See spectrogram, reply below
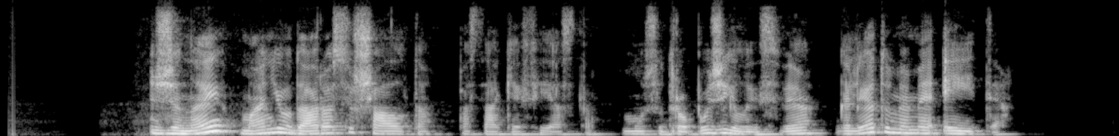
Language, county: Lithuanian, Vilnius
